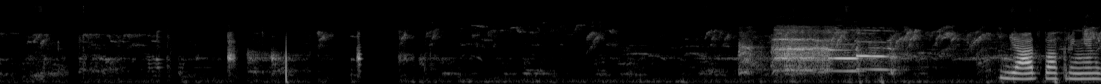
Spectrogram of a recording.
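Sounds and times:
rooster crowing: 7.4s - 9.2s.

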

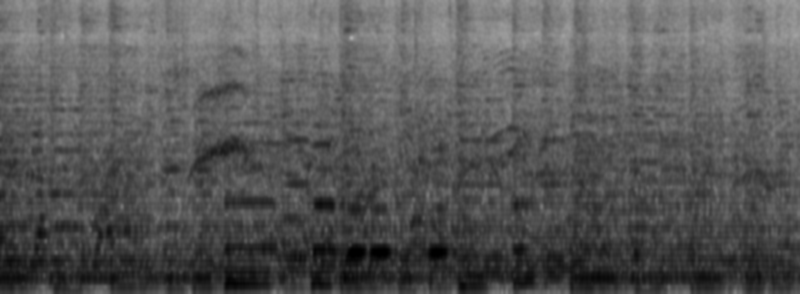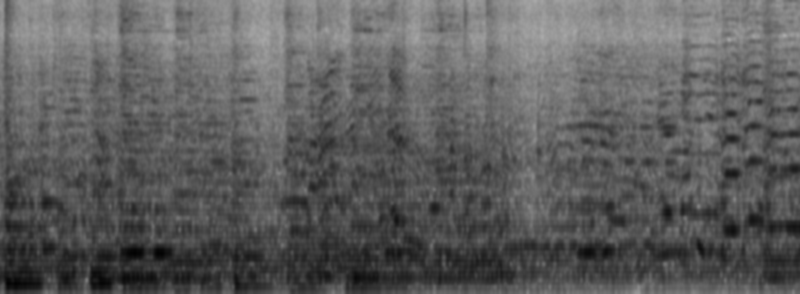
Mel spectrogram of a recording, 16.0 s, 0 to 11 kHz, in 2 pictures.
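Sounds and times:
string band playing dance tune: 0.0s - 16.0s
voices: 0.0s - 16.0s.

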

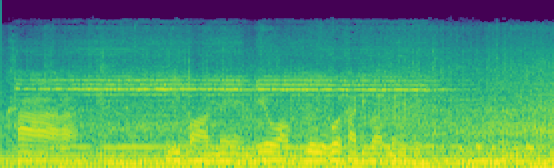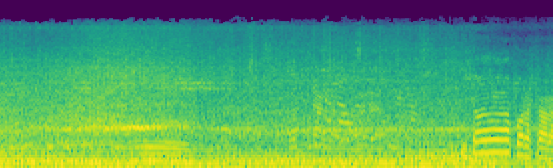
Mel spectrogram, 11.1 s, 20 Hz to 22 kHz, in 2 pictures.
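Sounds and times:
road noise: 0.0s - 11.0s
people's voices: 1.7s - 11.0s.

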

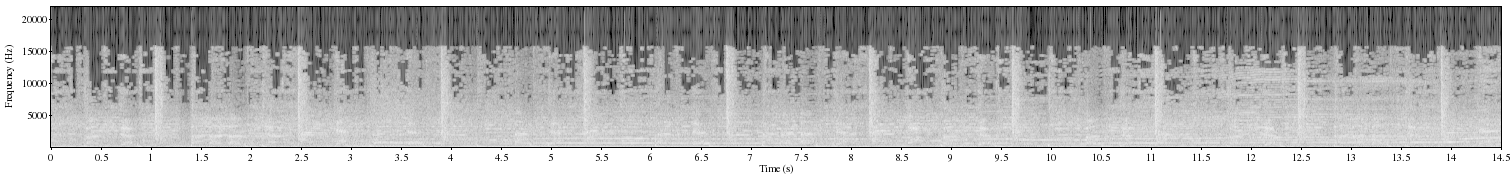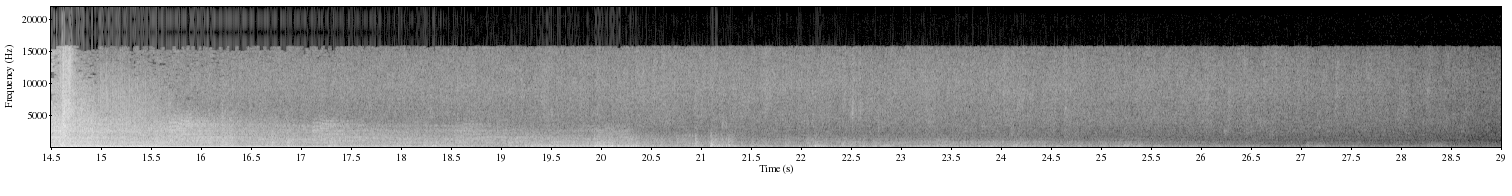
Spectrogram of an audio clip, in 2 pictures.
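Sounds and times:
rain: 0.0s - 29.0s
rolling thunder: 0.3s - 26.2s.

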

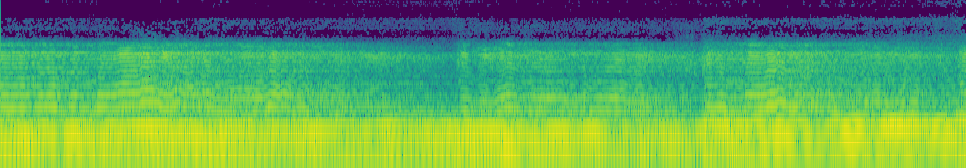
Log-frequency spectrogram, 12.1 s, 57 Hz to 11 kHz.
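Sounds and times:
chant-like melody: 0.0s - 12.0s
low drone: 0.0s - 12.0s.

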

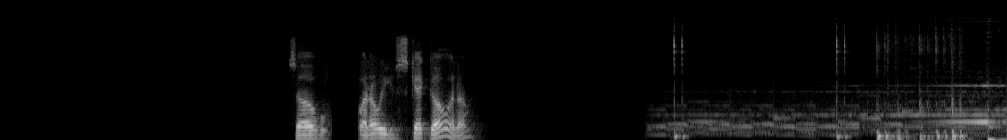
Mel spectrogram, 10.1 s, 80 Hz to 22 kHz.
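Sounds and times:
background music: 6.5s - 10.0s
keyboard typing clicks: 6.7s - 7.6s, 8.4s - 9.8s.

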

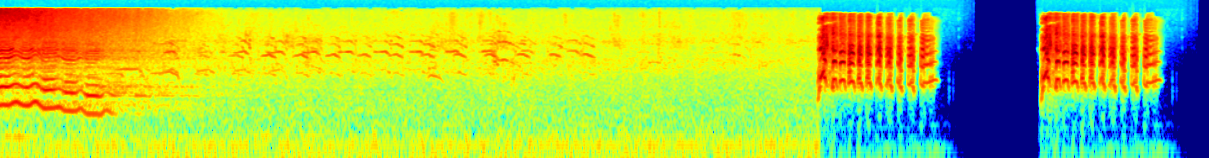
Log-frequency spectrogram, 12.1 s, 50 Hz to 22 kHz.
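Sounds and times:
birds chirping: 0.0s - 8.2s.

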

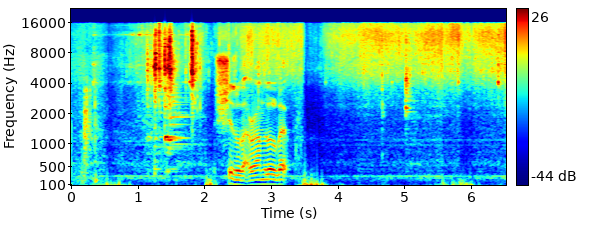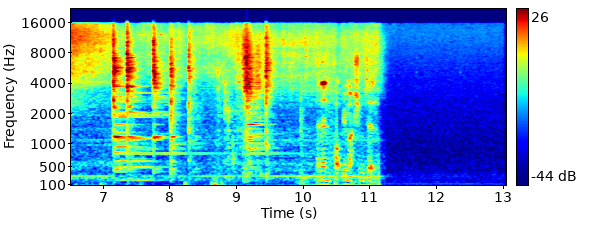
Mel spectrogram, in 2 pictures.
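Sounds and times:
metallic ring: 1.4s - 2.0s, 7.2s - 10.1s
butter sizzling in a pan: 2.4s - 11.3s.

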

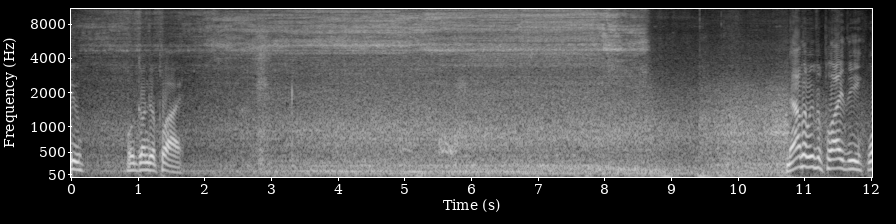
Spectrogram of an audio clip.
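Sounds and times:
water hissing through hose: 0.0s - 8.9s
low machine hum: 0.0s - 10.2s.

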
